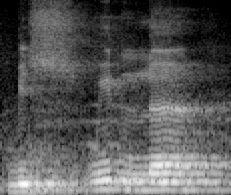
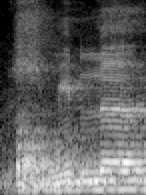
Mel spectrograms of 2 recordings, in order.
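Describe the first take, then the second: First: The opening b sound is clearly heard. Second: The opening b sound is barely heard. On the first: The speaker calls it right. "ada ba hidup dengan kasrah" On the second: The speaker calls it wrong. "tidak kedengaran b-nya"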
